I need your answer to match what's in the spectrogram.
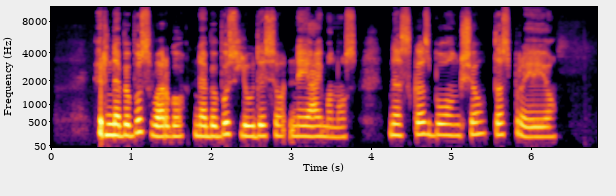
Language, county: Lithuanian, Marijampolė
